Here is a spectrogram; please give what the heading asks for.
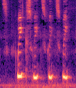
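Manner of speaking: high, fading squeaks; mouse squeaks. Pretend.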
